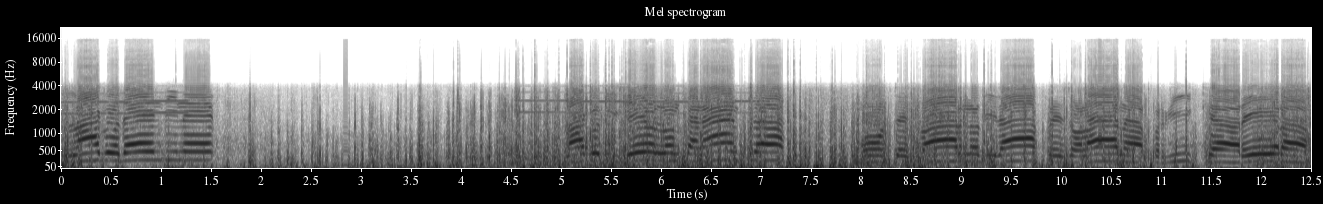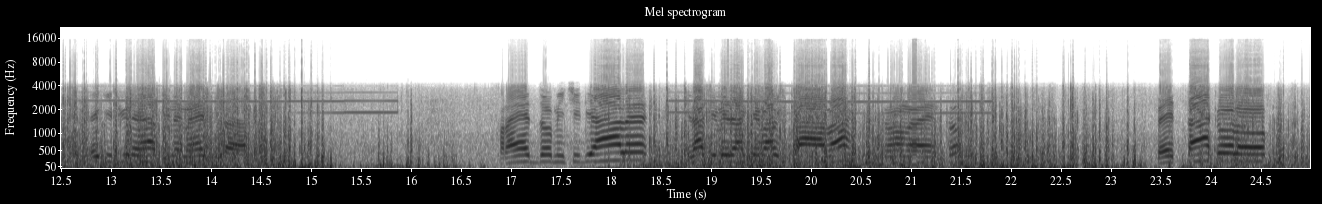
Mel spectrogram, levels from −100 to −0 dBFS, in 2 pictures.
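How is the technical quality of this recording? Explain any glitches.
The main problem is a handful of short stutters from a repeated buffer. They land at 2.83–2.87 s, 10.38–10.41 s, 11.93–11.96 s, 19.17 s and 21.02–21.06 s. Each time, fresh audio wasn't ready, so the device replayed its last 10 ms chunk one to four extra times, with a hard seam at every repeat. With pieces that short you hear a quick buzzy click rather than an obvious stutter, and nothing gets dropped.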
